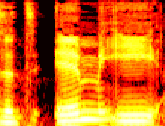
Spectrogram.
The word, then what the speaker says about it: Meiomi: Meiomi Pinot Noir. Is that how, am I saying that right? – Yeah. – Okay. So guys, it's Meiomi.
